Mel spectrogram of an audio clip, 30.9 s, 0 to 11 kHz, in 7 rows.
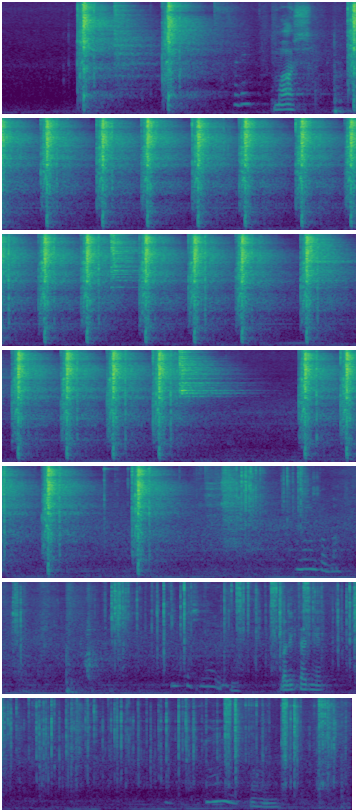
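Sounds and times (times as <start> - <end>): airsoft gun single shots: 1.0 - 2.7, 4.4 - 15.7, 17.0 - 18.8, 19.4 - 19.9.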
